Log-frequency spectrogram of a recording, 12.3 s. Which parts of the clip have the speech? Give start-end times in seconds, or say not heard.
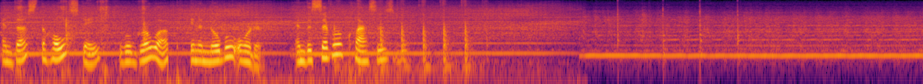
0.0-5.5.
